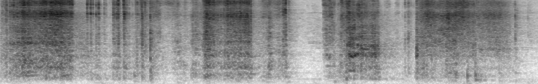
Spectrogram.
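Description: Corrugated cardboard box being opened by hand: flaps and a cardboard insert scraping and rubbing against each other in several short bursts, with a brief pause about halfway through.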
